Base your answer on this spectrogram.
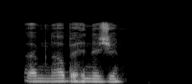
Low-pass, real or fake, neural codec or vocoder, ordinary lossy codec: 7.2 kHz; real; none; Opus, 64 kbps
